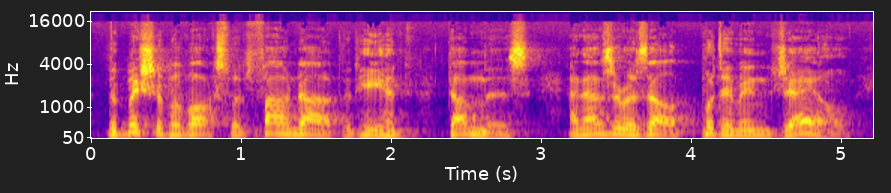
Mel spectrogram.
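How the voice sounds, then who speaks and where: A man's fairly high-pitched voice with a dark, mellow tone, lively intonation, a British accent, and a moderate pace. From England. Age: 70s. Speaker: professor. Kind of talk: lecture. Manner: halting.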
